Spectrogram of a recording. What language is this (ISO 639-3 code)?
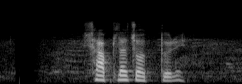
ben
